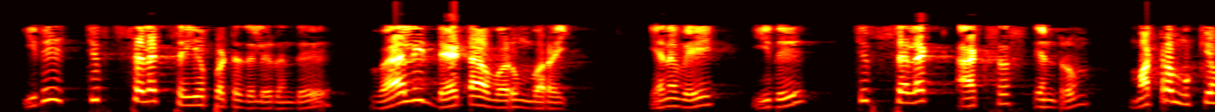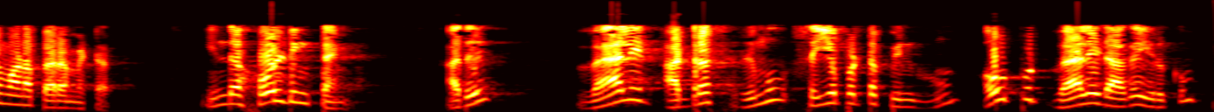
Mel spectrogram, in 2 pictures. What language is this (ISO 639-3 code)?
tam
